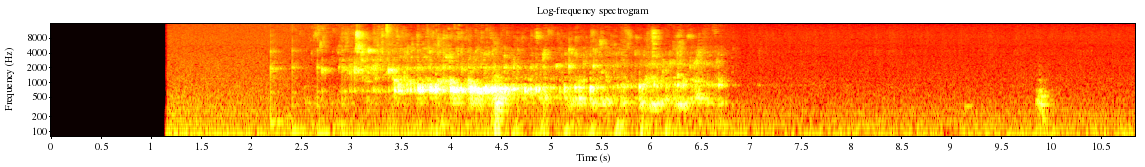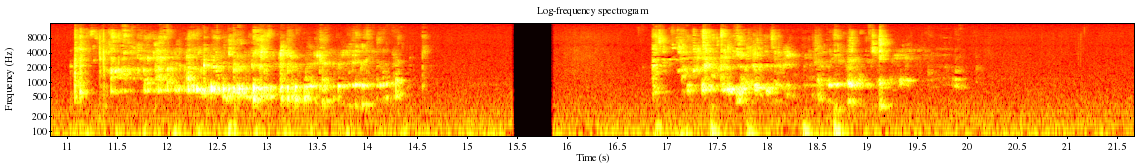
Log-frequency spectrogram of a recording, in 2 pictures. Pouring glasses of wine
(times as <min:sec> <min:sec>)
0:02.2 0:06.8, 0:11.1 0:14.7, 0:16.8 0:20.2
